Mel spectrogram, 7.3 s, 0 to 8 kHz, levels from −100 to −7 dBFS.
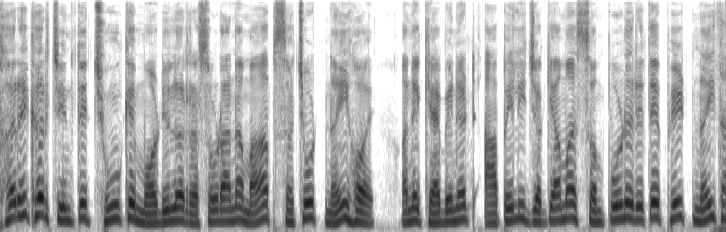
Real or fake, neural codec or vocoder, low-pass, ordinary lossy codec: real; none; none; none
